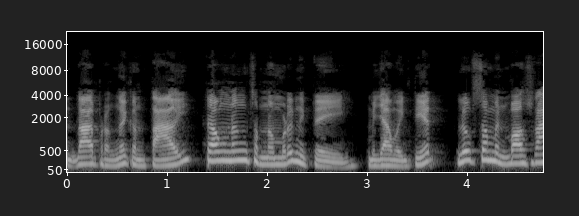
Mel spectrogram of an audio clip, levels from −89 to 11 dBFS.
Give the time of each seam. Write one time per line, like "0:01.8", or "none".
0:01.3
